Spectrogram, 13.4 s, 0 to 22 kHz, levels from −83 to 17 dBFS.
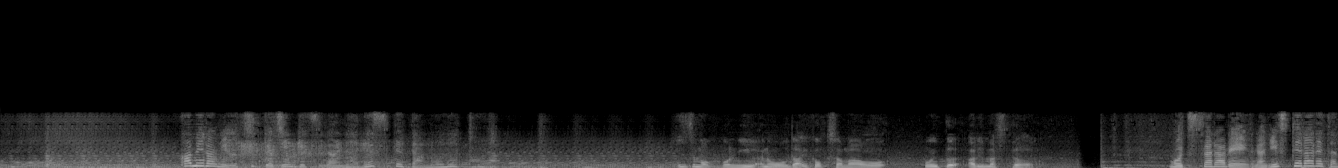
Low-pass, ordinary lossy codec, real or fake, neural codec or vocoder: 7.2 kHz; none; fake; codec, 16 kHz, 1.1 kbps, Voila-Tokenizer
